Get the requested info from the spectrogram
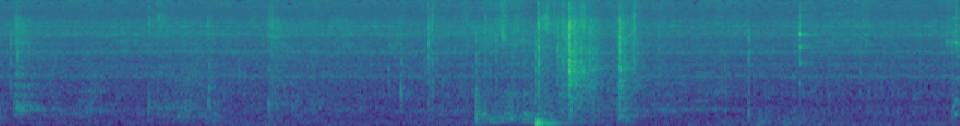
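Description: Tableware handled during a hot-pot meal: a few light clinks of chopsticks, bowls and plastic containers, with a cluster of knocks a little past halfway and one sharp, loud knock among them.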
